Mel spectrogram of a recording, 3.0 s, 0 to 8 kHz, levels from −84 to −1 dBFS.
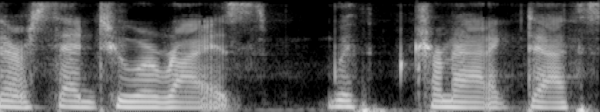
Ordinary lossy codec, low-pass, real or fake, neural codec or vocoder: AAC, 48 kbps; 7.2 kHz; real; none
